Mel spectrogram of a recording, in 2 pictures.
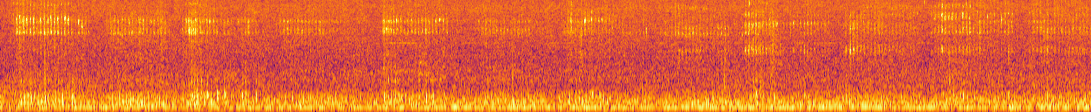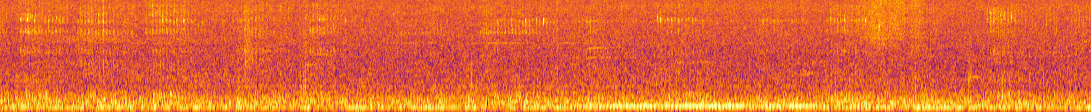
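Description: A cat purrs steadily and close by.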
